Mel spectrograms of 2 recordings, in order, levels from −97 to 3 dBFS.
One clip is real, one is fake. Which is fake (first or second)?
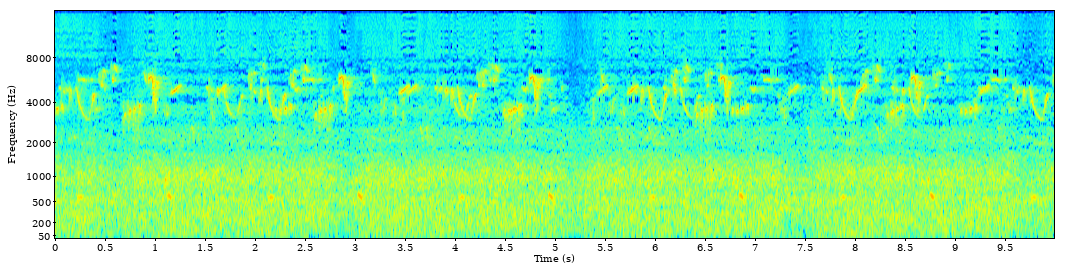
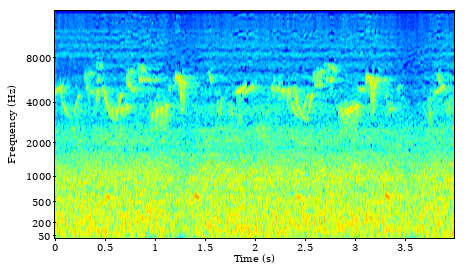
second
